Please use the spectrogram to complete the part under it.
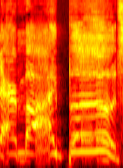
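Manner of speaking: very high, shrill, shrieking yell. Retelling a night a drunk friend ruined boots: imitating own past scream.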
